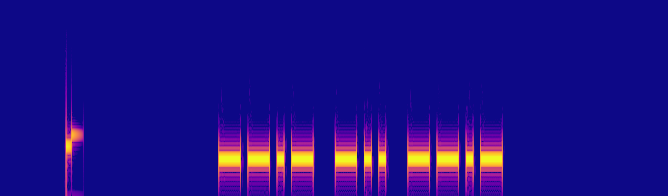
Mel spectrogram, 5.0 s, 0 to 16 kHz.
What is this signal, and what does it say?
Morse code, heard as a keyed tone, about 23 wpm, 700 Hz. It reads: QDQ
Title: USA Call Sign Postfixes - 3 Letters 22wpm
